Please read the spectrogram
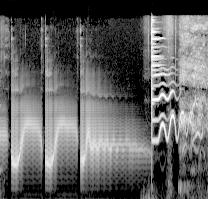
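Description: Cartoon 'boing' sound effect played three times in quick succession, each one springing up in pitch and ringing out, the last fading longest. About three seconds in, a wobbling, warbling whistle-like comedy effect cuts in.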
